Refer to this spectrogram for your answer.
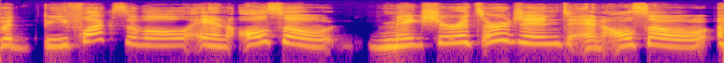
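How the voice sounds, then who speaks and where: Speaking at a fairly slow pace, a woman with an American accent sounds animated, her pitch swinging very widely. The recording is very clean and dry, close with no echo, and the background is silent. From Wisconsin. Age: 40s. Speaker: podcast host, entrepreneur. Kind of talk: casual interview chat.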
